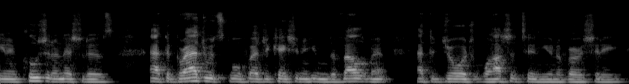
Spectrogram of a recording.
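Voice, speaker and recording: A man from Trinidad and Tobago gives a polite, formal introduction during an online conference session. His voice is mid-pitched for a man, and he speaks graciously over a video call. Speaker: assistant professor, session respondent.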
